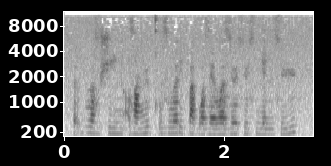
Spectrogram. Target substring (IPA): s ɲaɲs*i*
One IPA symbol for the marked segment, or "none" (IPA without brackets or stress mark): y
